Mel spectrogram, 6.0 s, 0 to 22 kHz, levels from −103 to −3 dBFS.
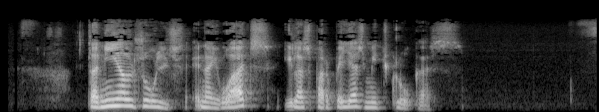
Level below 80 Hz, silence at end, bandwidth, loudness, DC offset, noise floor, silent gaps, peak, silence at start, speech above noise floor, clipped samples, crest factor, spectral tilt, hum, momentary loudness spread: -76 dBFS; 0.05 s; 11 kHz; -26 LUFS; under 0.1%; -76 dBFS; none; -6 dBFS; 0.9 s; 49 dB; under 0.1%; 24 dB; -4.5 dB/octave; none; 16 LU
